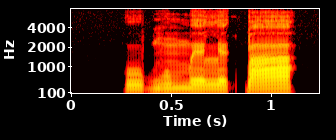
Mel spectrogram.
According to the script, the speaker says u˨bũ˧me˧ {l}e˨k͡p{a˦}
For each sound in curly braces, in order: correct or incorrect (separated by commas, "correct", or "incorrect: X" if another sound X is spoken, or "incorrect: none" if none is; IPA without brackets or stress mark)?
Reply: correct, incorrect: a˨˦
